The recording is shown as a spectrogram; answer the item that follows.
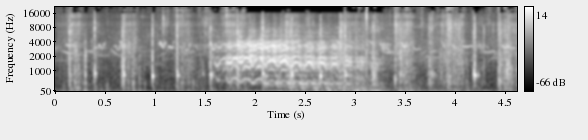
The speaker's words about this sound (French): Dans la cour, la fermière passe avec Bijou le cheval qu'elle mène à l'abreuvoir.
